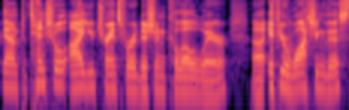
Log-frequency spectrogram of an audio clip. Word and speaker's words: Kel'el: Yeah, Is it Kel'el? Khalil, somewhere in that range. It kind of floats back and forth, but you got it. You got it close Okay.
